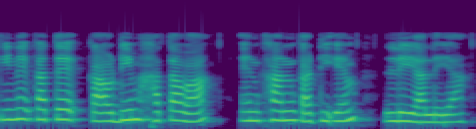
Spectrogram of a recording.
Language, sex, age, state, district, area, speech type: Santali, female, 18-30, West Bengal, Bankura, rural, spontaneous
